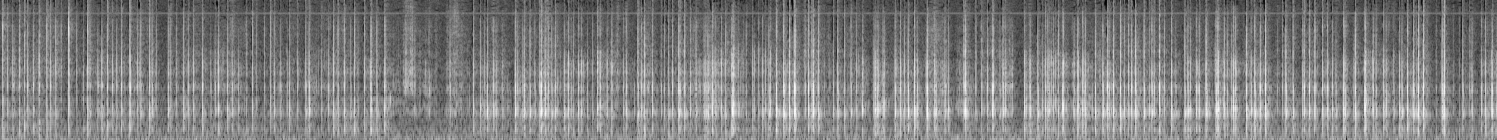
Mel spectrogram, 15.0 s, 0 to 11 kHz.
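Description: Long nails tap quickly on the glossy paper front cover of a small, solid paperback manga book, Ousama Game volume 4, which is held tilted. The result is a dense, continuous stream of crisp, dry clicking taps with a bright edge and almost no low end, easing briefly around the four-second mark before picking back up.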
